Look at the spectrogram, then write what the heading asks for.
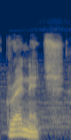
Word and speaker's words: Greenwich: Indeed, Lady Hermayani, he replied, "There is a place called Greenwich, pronounced Greenwich, known for its unique time observatory."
